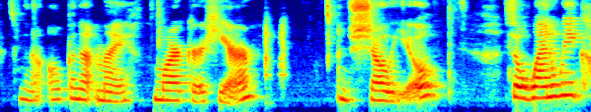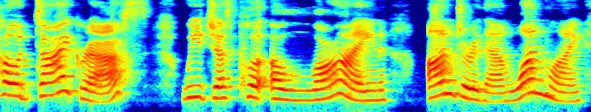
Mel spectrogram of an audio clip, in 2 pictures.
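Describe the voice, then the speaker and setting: A woman's voice: on the high side, sharp tone. A woman teacher giving a phonics lesson to young children, sounding out letters one by one and praising them as they go.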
